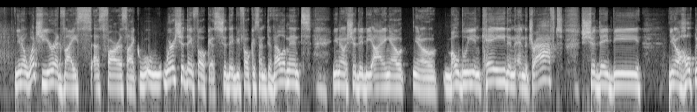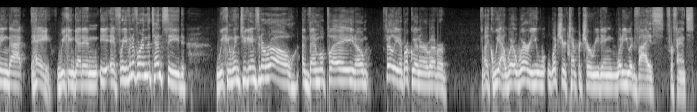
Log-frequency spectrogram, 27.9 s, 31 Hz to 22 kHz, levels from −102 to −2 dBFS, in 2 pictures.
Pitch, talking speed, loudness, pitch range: 150 Hz, 195 wpm, -17 LUFS, 135-175 Hz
